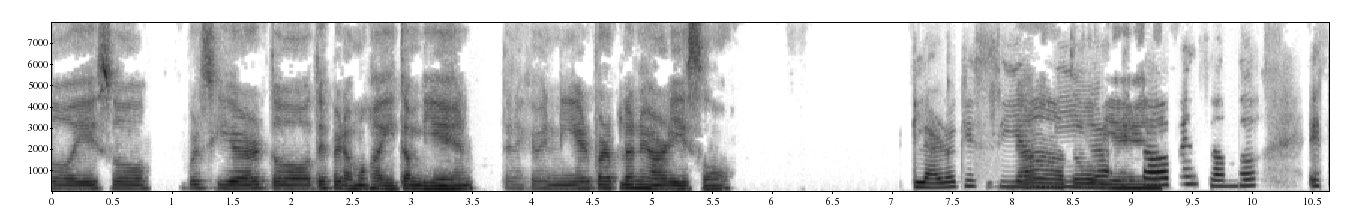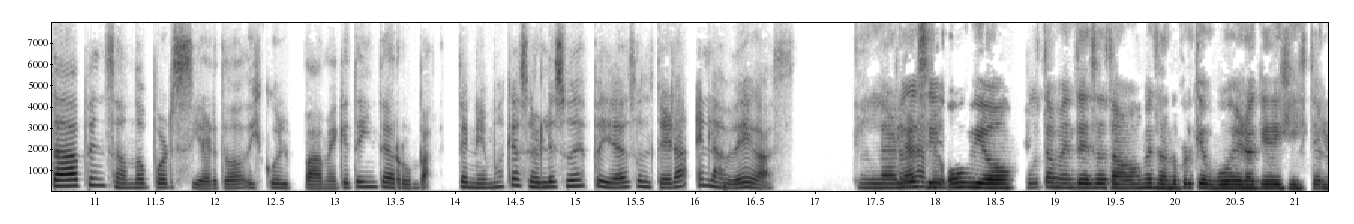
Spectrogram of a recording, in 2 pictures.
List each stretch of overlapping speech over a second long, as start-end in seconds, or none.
7.8-9.3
